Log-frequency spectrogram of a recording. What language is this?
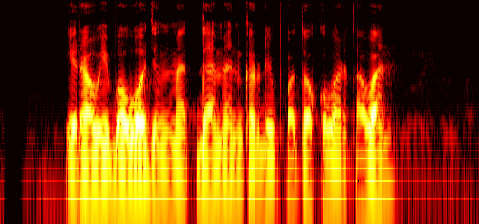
Sundanese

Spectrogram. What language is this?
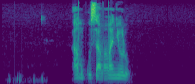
Duala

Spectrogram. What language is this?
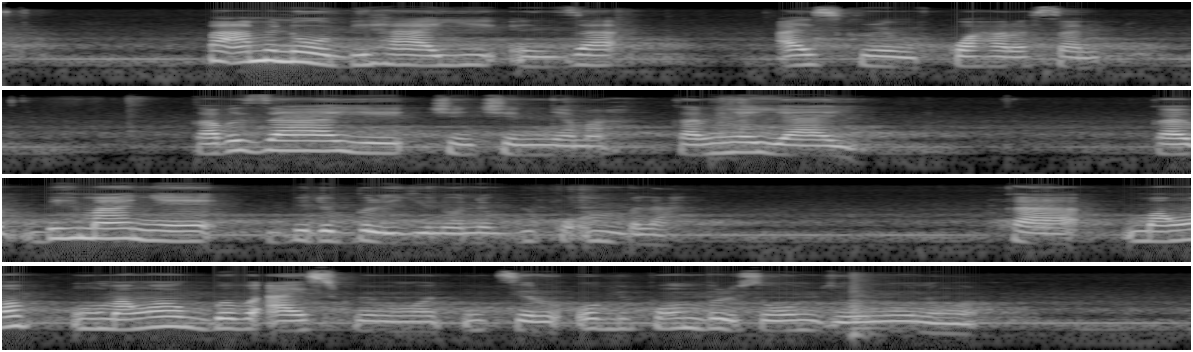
Dagbani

